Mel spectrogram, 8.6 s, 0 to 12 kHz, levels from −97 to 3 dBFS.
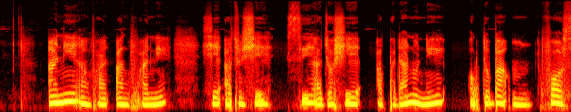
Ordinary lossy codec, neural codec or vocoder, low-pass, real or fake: none; none; none; real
